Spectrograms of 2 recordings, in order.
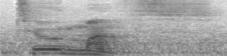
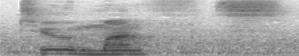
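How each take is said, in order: First: The two words are joined and said faster. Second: The two words are said separately, slowly. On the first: "Move it up a little bit in speed" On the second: "separate it"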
